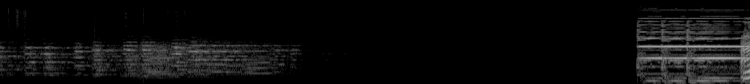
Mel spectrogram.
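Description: A loud metallic bell clangs suddenly after a few seconds of silence, ringing sustained like a boxing ring bell starting round five, preceded by soft tonal music that fades away.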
